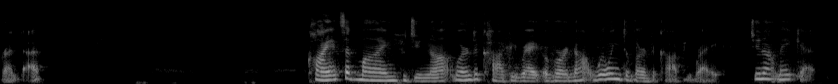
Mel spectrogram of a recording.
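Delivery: very sweet, honeyed, sugary delivery. Retelling a coach's warning about learning copywriting: imitating a very sweet voice. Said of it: "leaned forward in a very sweet voice and went".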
